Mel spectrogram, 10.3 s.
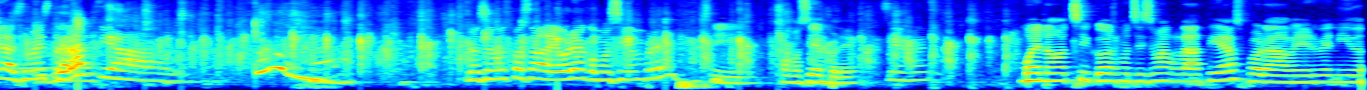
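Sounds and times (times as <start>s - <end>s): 
crowd applause: 0.0s - 7.7s
speech: 0.1s - 2.9s, 3.6s - 10.2s
person whooping: 1.9s - 2.7s.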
